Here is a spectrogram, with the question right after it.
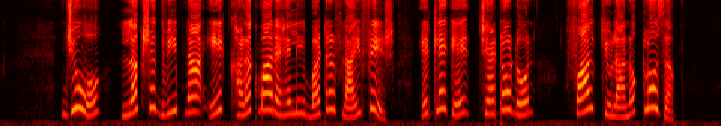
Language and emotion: Gujarati, neutral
